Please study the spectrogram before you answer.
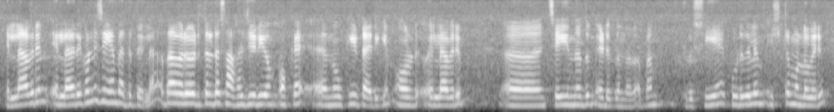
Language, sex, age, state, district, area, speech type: Malayalam, female, 18-30, Kerala, Pathanamthitta, rural, spontaneous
